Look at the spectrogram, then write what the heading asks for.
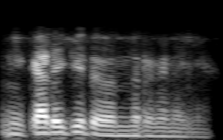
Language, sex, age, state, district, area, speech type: Tamil, male, 18-30, Tamil Nadu, Dharmapuri, rural, conversation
